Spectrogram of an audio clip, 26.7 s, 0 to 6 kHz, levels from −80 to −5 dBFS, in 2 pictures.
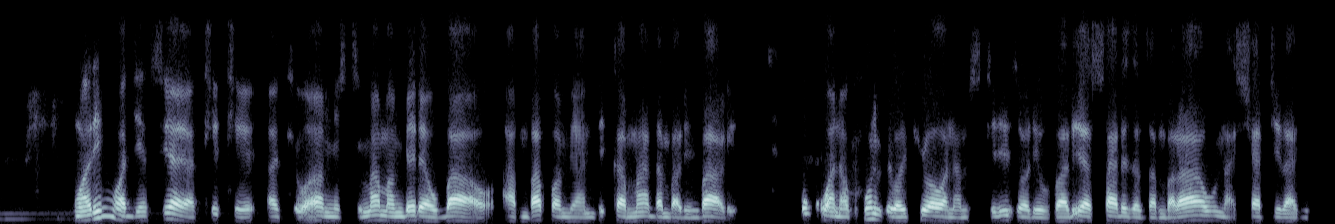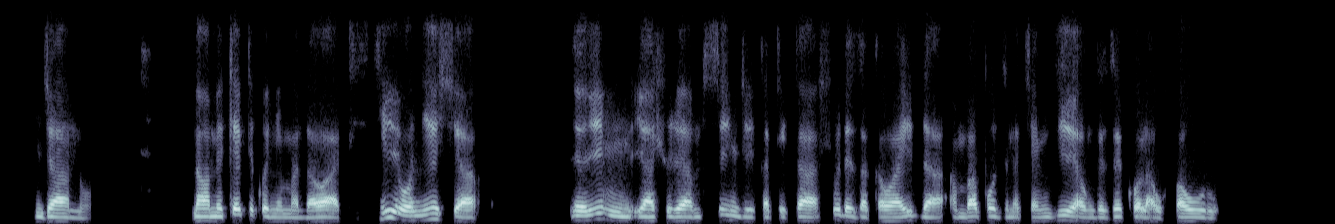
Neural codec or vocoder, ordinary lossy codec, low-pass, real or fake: autoencoder, 48 kHz, 32 numbers a frame, DAC-VAE, trained on Japanese speech; Opus, 16 kbps; 5.4 kHz; fake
